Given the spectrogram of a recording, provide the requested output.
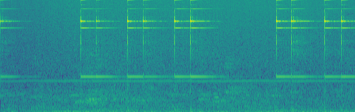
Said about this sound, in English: Members, you've heard the motion. This is a record vote. Clerk, ring the bell.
